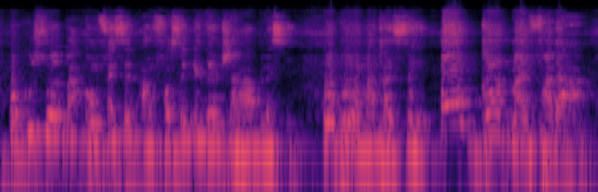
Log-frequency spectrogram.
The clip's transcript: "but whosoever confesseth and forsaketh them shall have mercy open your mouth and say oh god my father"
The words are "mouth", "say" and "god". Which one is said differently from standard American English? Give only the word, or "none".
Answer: mouth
